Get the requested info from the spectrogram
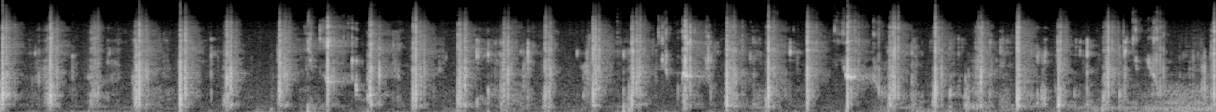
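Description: Close-up mouth sounds of chewing: a quick run of wet clicks and small crunches, several a second, from soft food topped with passion fruit pulp and its seeds.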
